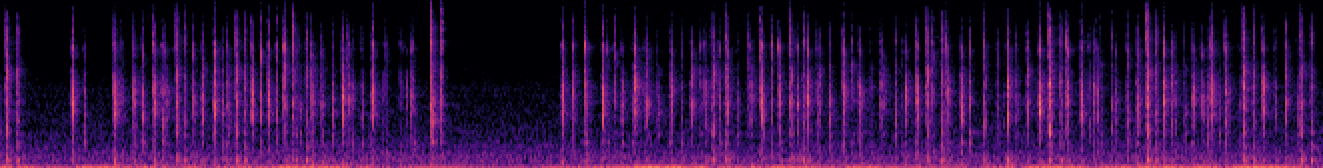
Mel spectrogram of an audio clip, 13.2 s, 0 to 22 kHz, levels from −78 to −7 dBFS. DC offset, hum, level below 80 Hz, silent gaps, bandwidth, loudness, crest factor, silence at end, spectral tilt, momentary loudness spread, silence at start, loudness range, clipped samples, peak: under 0.1%; none; -40 dBFS; none; over 20 kHz; -33 LUFS; 22 dB; 0 s; -1.5 dB/octave; 10 LU; 0 s; 2 LU; under 0.1%; -10 dBFS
